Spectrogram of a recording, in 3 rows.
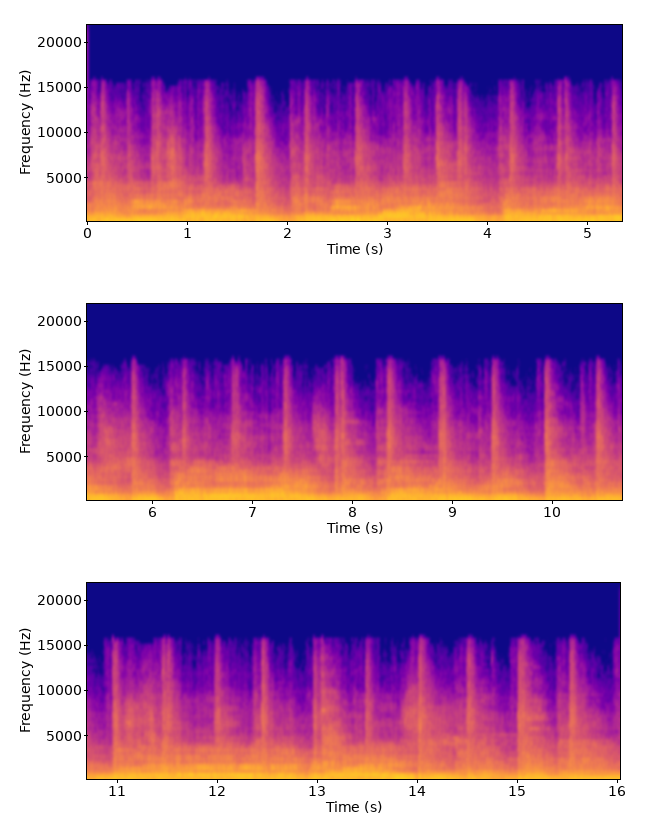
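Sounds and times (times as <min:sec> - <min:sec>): group of voices singing: 0:00.0 - 0:14.9
worship band playing: 0:00.0 - 0:16.0.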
